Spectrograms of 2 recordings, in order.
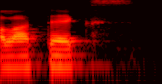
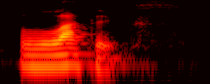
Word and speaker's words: látex: falando de que borracha ainda não pode falar látex as pessoas falam o certo é látex aqui pessoal como é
